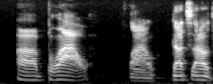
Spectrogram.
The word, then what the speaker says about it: Blough: away uh oh man I don't even know if I'm pronouncing this this name right David blow Wow yeah they they pronounced it during the at least announcers were pronouncing it as Blau Wow that's out spelled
